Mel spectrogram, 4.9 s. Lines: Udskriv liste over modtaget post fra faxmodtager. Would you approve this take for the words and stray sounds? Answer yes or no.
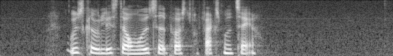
yes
